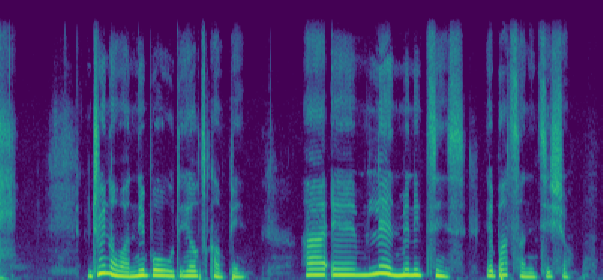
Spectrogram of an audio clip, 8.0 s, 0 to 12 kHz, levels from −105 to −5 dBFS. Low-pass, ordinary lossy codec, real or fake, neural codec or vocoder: 10.8 kHz; none; real; none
